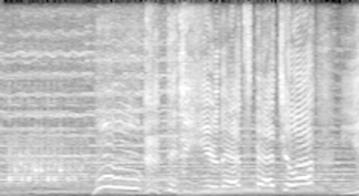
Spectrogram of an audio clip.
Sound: giggling

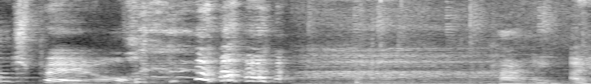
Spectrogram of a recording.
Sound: laughing

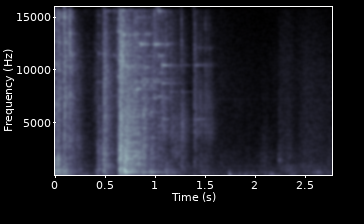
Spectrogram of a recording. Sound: smashing glass

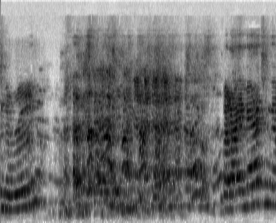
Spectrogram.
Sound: audience laughs

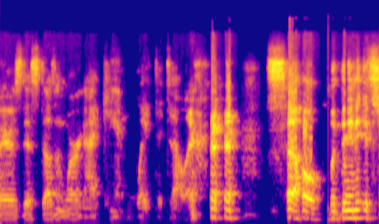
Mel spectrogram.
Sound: chuckles

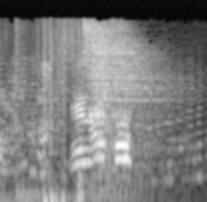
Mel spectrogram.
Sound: screams

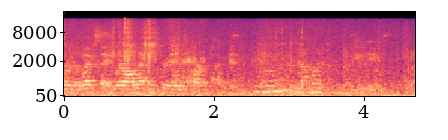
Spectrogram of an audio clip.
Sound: speaking faintly

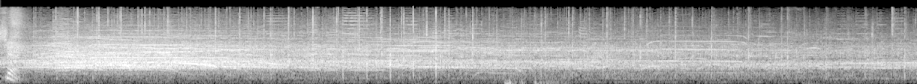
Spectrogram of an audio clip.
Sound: applause

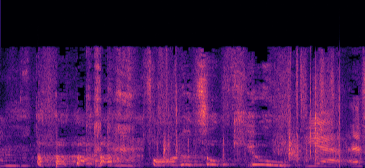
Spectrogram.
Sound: laughs

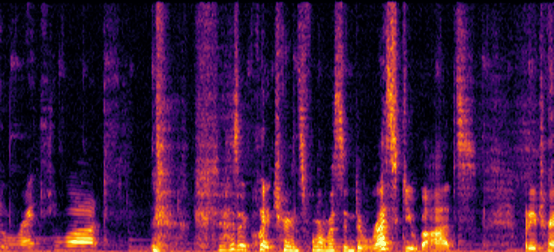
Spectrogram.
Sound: laughing

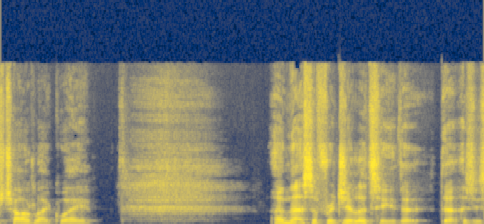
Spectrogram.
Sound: inhales deeply

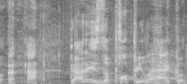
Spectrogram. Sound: laughter

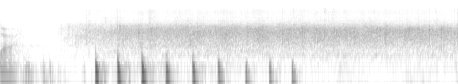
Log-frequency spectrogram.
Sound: applause

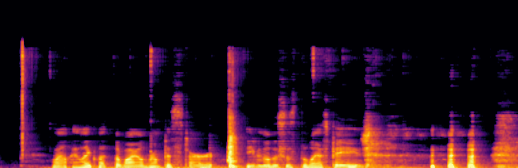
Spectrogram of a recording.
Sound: laughs

